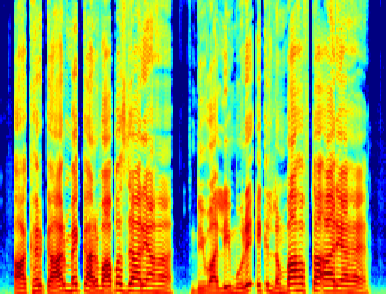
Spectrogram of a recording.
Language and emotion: Punjabi, happy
